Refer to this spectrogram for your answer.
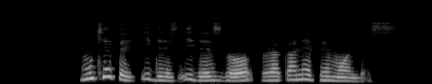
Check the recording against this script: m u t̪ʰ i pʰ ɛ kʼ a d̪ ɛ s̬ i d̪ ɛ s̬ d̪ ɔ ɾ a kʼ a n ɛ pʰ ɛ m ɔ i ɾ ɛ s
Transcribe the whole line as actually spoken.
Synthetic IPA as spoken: m u t̪ʰ ɛ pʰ ɛ kʼ i d̪ ɛ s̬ i d̪ ɛ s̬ d̪ ɔ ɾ a kʼ a n ɛ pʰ ɛ m ɔ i l ɛ s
